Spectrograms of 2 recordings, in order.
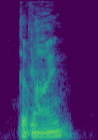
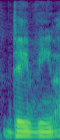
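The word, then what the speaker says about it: Da'Vine: Am I saying it incorrectly? Divine? – It's not divine. – Devine, I'm so sorry.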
